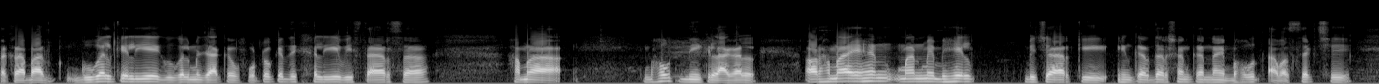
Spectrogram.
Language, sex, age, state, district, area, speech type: Maithili, male, 60+, Bihar, Sitamarhi, rural, spontaneous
